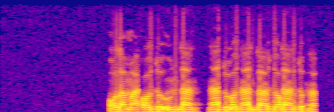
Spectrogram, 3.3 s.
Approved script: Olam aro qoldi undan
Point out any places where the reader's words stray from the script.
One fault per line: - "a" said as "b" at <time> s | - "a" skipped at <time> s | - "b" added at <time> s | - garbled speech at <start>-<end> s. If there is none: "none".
- "aro" skipped at 1.4 s
- garbled speech at 2.1-3.2 s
